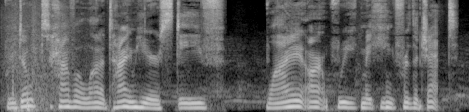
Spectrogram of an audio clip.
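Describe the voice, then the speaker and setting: A man's voice: on the high side, fairly even intonation, normal speed, natural voice. An actor playing an anxious male scientist on the run, paranoid and rambling, stammering when flustered. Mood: nervous. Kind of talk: amateur audio drama acting.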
